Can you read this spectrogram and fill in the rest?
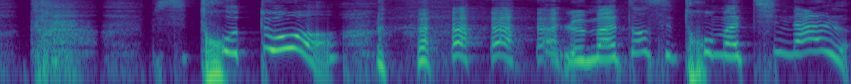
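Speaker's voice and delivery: put-on high, whiny, grumpy teenage girl complaining voice.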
